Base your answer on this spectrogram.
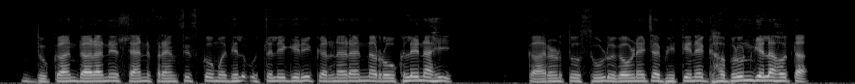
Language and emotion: Marathi, fearful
